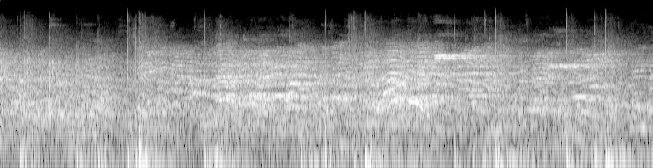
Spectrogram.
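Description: A volleyball bouncing several times on a hardwood gym floor, each bounce a low thud in the echoing hall. Chatter from players and spectators carries on underneath.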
